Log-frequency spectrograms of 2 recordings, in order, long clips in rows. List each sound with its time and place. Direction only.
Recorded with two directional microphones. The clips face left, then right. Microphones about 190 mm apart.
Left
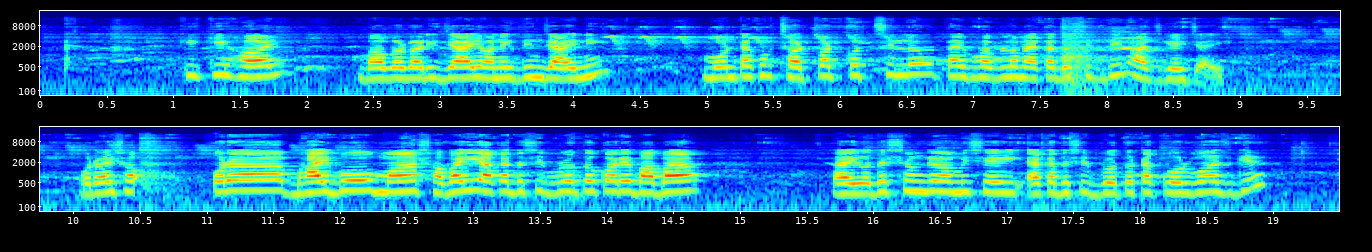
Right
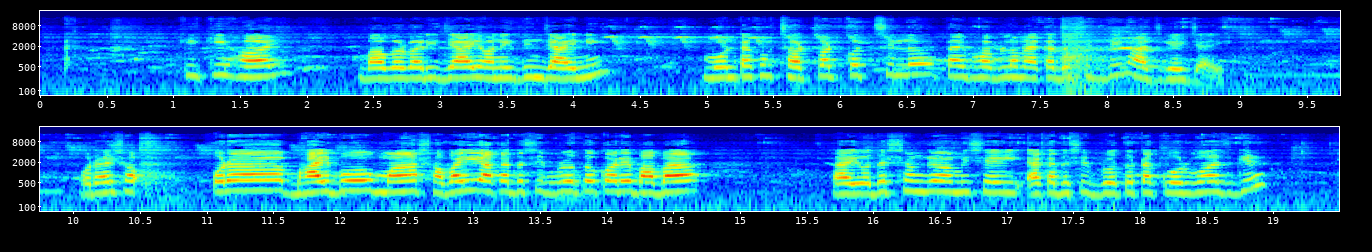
1.3 s a woman's voice: centre (ahead or behind)
10.0 s a woman's voice: 5° left (ahead or behind)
